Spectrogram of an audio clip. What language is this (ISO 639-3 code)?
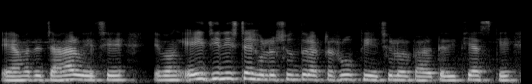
ben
